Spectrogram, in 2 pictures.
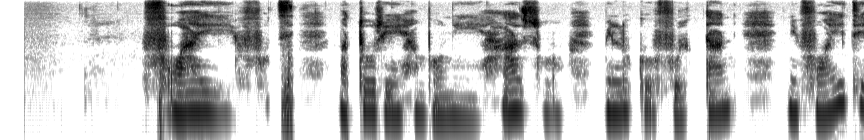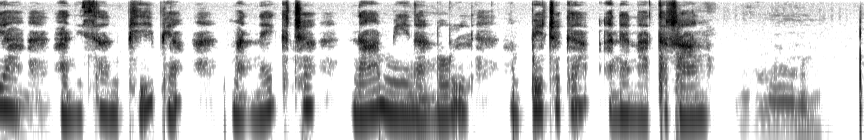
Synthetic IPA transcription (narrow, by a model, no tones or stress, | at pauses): v̥uajfut͡si̥mat̪uɾihambunihazumilukṵv̥ulut̪ani̥nivuad̪eəanisanibibamanajki̥ʈ͡ʂə | naminanulul | ampeʈ͡ʂakəananat̪iranu̥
